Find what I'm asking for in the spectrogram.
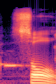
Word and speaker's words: Sowell: Like that Thomas Sowell guy? – Yes, yeah. Thomas Soul, Mike. Soul. – Is that how you say it? – Oh, yeah, come on.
